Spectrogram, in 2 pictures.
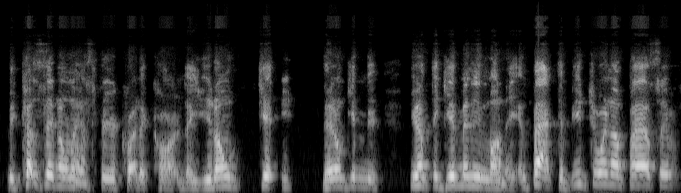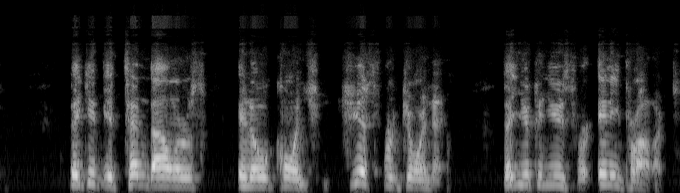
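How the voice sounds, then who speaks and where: A man with a crackly voice presenting on a live stream, giving a rambling, folksy motivational pitch and repeating points for emphasis. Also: creaky, dry recording, lo-fi sound.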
